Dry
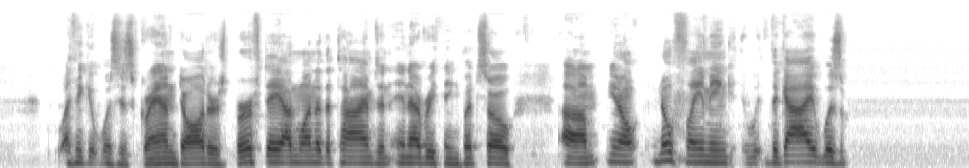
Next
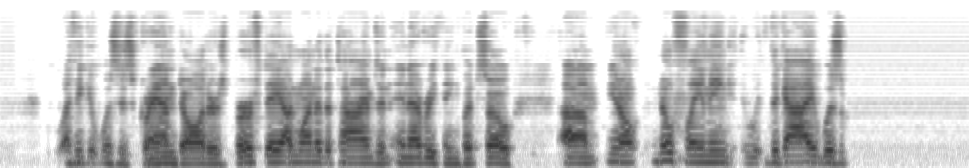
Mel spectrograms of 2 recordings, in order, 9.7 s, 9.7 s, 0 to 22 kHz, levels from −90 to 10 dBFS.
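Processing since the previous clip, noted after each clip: partials quantised in pitch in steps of 2 st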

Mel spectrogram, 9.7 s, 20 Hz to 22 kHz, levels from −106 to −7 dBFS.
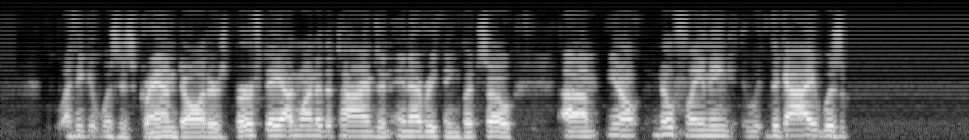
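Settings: band-stop 7.2 kHz, Q 16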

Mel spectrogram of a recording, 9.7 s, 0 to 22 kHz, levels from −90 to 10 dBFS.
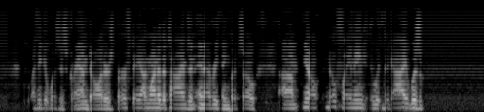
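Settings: slow attack 788 ms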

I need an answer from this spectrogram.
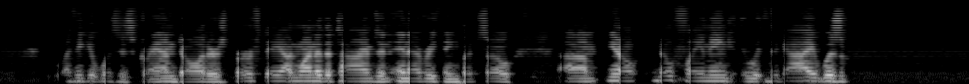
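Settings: tape noise reduction on one side only decoder only; trim +3.5 dB

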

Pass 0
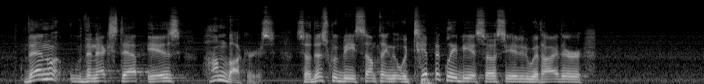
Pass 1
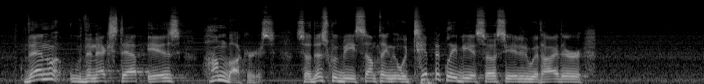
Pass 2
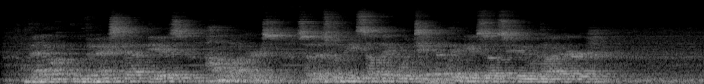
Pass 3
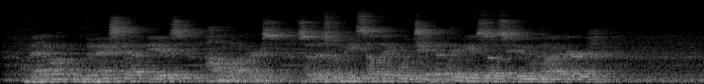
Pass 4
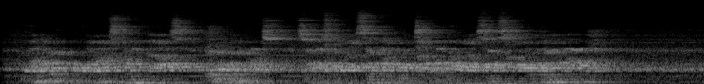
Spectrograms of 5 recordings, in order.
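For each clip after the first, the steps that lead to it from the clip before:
peak limiter -17 dBFS, peak gain reduction 8.5 dB
compression, threshold -32 dBFS, peak gain reduction 10.5 dB; reverberation RT60 1.5 s, pre-delay 9 ms, DRR -10 dB; trim -6.5 dB
high-pass 120 Hz 12 dB/octave; trim -4 dB
split-band scrambler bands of 500 Hz; Opus 48 kbps 48 kHz

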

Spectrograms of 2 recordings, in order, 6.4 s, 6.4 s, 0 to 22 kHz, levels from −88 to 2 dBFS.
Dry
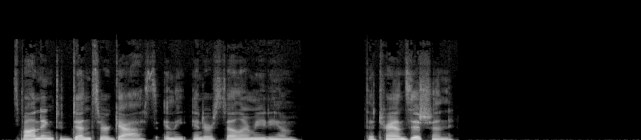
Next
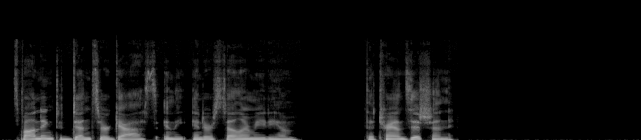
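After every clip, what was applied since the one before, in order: dynamic bell 4.9 kHz, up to +4 dB, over -49 dBFS, Q 4.3; compression 4:1, threshold -25 dBFS, peak gain reduction 9.5 dB; trim -5 dB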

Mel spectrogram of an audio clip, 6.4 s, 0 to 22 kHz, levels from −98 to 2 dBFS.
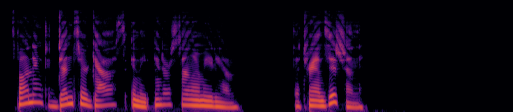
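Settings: phase shifter stages 12, 1.3 Hz, lowest notch 330–2000 Hz; three bands expanded up and down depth 100%; trim -4 dB

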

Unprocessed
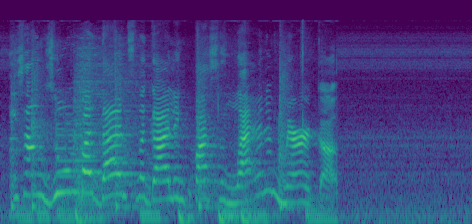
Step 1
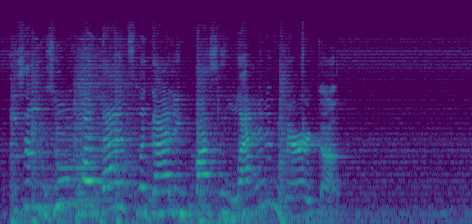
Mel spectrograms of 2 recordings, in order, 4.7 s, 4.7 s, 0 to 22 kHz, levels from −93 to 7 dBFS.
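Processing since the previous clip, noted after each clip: inharmonic resonator 76 Hz, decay 0.26 s, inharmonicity 0.008; de-hum 136.3 Hz, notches 34; frequency shift -200 Hz; trim -4 dB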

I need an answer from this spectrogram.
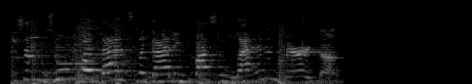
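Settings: gate -52 dBFS, range -22 dB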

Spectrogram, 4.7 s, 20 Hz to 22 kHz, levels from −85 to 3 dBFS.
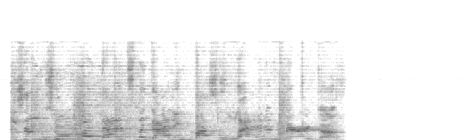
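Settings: tilt EQ +3 dB/octave; compression 6:1, threshold -37 dBFS, peak gain reduction 10 dB; trim +1.5 dB

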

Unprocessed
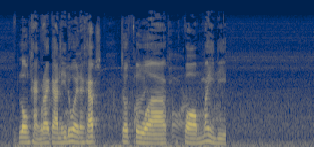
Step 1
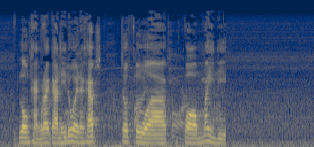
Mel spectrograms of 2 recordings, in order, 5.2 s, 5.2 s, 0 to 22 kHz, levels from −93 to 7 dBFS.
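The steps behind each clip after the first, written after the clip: dynamic bell 5.6 kHz, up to +7 dB, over -59 dBFS, Q 4.5; trim +2 dB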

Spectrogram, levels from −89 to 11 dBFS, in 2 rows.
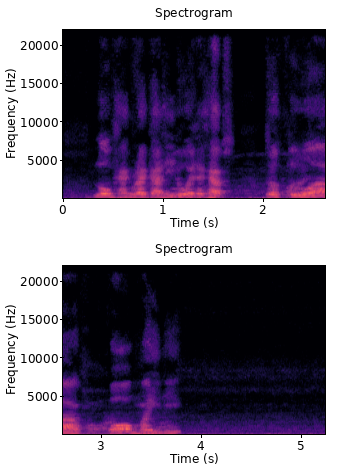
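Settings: frequency axis rescaled in octaves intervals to 122%; detune thickener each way 51 cents; trim -4.5 dB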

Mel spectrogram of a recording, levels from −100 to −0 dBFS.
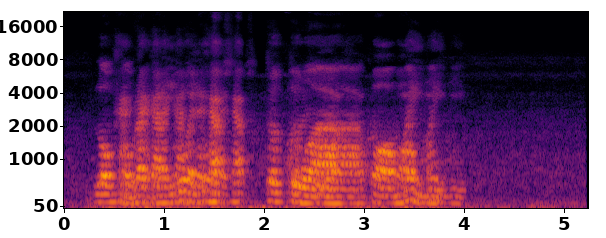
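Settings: low-pass 2.5 kHz 6 dB/octave; on a send: loudspeakers at several distances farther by 13 m -6 dB, 80 m -5 dB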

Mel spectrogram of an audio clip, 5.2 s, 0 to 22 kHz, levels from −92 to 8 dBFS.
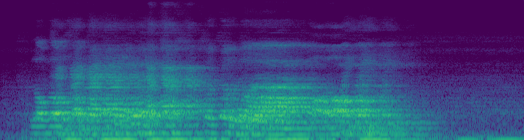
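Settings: reverberation RT60 0.90 s, pre-delay 110 ms, DRR -5 dB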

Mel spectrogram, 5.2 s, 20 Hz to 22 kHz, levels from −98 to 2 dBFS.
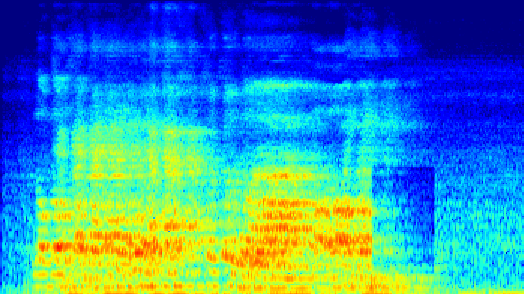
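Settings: time-frequency box 3.71–4.34 s, 280–2200 Hz -16 dB; trim +4 dB

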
